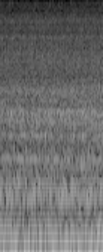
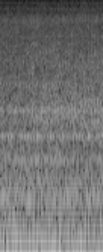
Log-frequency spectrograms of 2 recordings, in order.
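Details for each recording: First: Subaru Impreza bugeye idling, injectors heard firing: steady, even idle with smooth low drone and no ticks, knocks or misses; sounds healthy. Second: Subaru Bugeye daily driver at idle: thin metallic buzz over the engine note, a loose-sounding vibration the owner suspects is the exhaust, not yet fixed or confirmed; AC compressor not engaging, likely low-pressure switch.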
